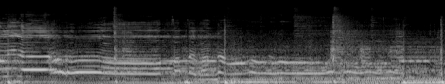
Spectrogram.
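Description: Live band playing a slow song: a male lead vocalist sings long held notes that waver and bend, over electric guitars, keyboards, bass and drums.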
